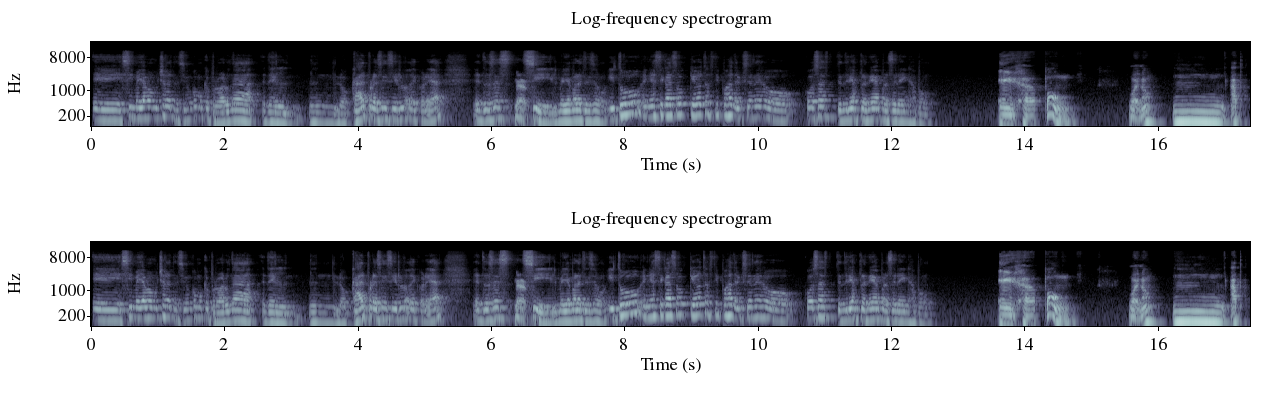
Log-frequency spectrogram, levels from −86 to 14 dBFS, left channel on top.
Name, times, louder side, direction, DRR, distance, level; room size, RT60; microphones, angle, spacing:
voice 1, 0.0-12.6, equal, 75° right, 3.2 m, -27 dB
voice 2, 13.6-14.8 15.6-17.2, right 1 dB, 25° right, 0.9 m, -18 dB
29.5 x 15.0 x 2.8 m
head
